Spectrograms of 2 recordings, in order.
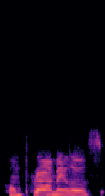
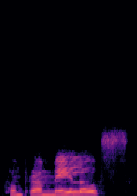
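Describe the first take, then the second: First: The stress falls on the word's usual syllable. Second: The stress falls on a different, unusual syllable. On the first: The speaker calls it right. "it's going to be compramelos" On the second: The speaker calls it wrong. "it sounds weird"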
